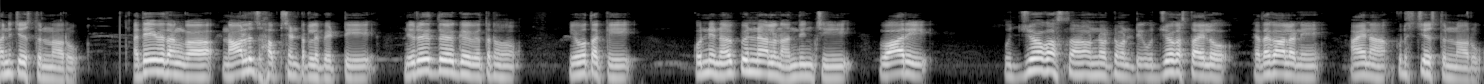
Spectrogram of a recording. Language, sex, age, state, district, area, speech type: Telugu, male, 30-45, Andhra Pradesh, Nellore, urban, spontaneous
